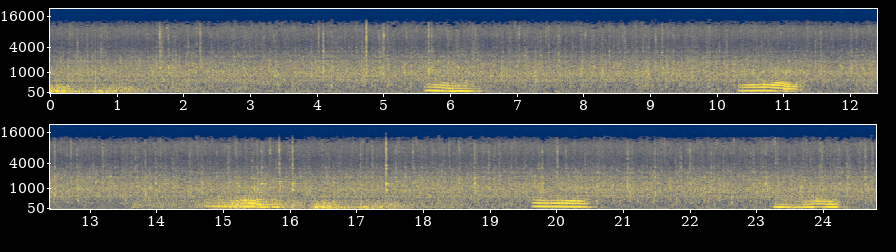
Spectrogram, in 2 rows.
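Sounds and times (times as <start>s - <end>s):
soft rain pattering against a window: 0.0s - 24.7s.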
